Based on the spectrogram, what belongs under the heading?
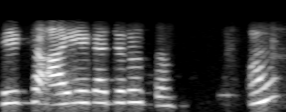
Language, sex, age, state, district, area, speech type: Hindi, female, 45-60, Uttar Pradesh, Azamgarh, rural, conversation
